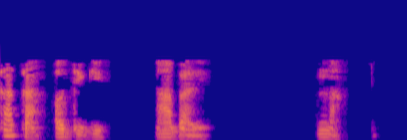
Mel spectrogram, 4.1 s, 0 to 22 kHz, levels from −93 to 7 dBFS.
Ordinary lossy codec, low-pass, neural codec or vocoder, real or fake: MP3, 16 kbps; 3.6 kHz; none; real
